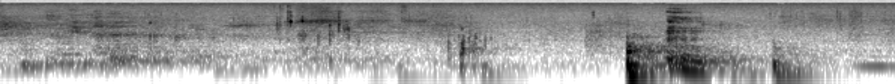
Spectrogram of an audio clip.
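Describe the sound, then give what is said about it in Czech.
A person takes a sip of a drink: a short, fairly loud burst of sipping and swallowing noise breaks a quiet stretch, then fades within about a second. No one talks. “Aby to Eliško nanesla nadarmo, tak se teda napiju.”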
